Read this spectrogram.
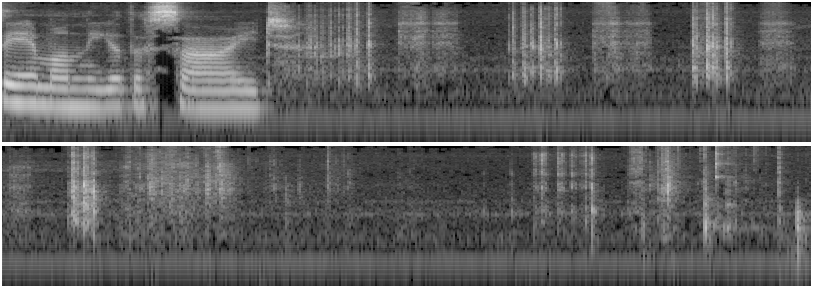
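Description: Scissors snip through thick paper.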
